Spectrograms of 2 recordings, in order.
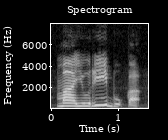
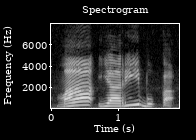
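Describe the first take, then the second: First: The vowel after the y is u. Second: The vowel after the y is a. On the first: The speaker calls it wrong. "kalau tadi ini e, bukan dengan ianya, dengan bukan dengan domah ya" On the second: The speaker calls it right. "tapi dibacanya dengan fathah"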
